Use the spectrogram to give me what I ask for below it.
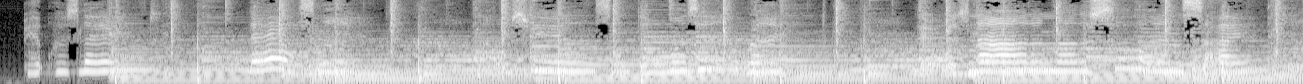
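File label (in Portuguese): recon masc, Telemensagens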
